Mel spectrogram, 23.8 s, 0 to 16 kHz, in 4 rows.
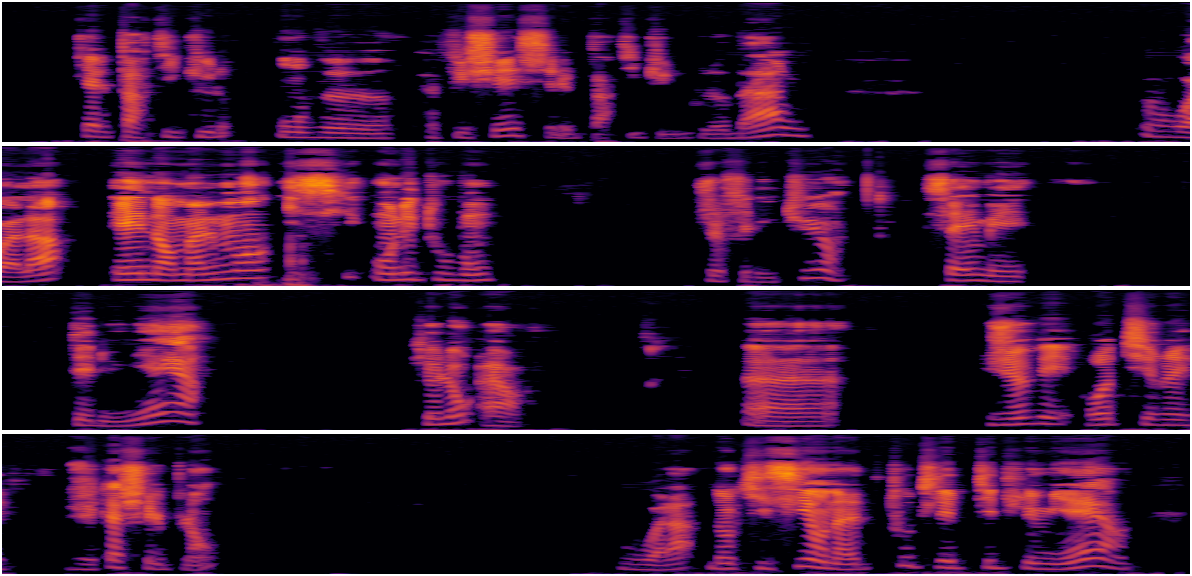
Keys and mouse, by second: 1.2 click, 2.5 click, 5.3 click, 8.7 click, 11.6 click, 18.2 click.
